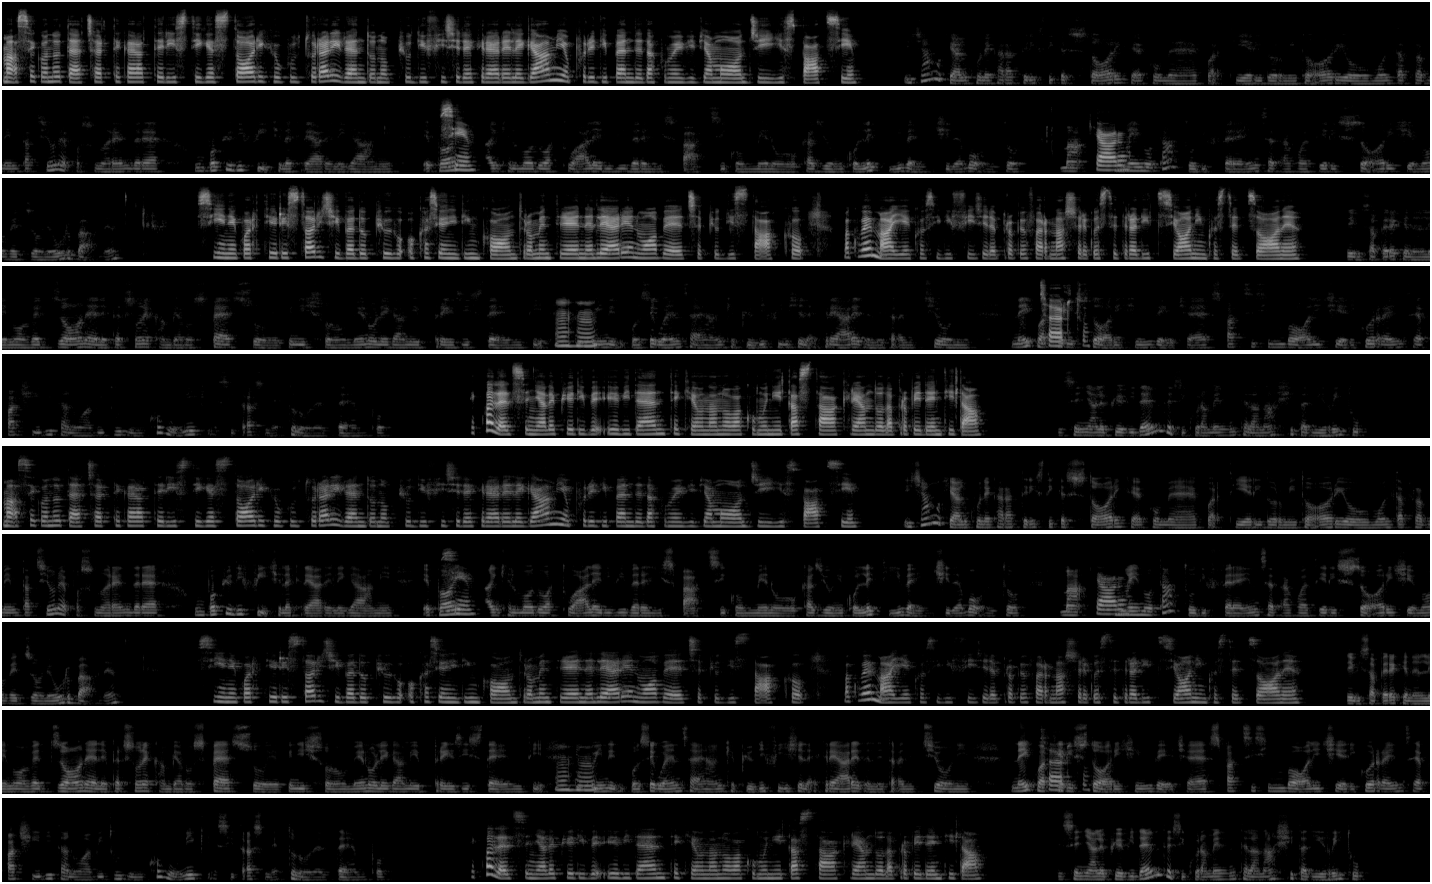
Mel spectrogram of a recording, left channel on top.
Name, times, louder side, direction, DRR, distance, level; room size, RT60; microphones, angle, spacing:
voice 1, 0.0-8.5 18.7-19.0 25.2-25.6 30.5-41.5 48.4-48.8 53.3-53.4 61.9-66.9, left 8 dB, 50° left, 0.4 m, -33 dB
voice 2, 9.0-25.1 25.4-29.7 42.0-61.0 67.7-70.7, right 3 dB, 65° right, 1.0 m, -47 dB
6.8 x 6.0 x 2.9 m
head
